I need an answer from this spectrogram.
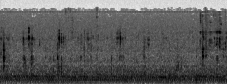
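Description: Close-up chewing of a mouthful of creamy ramen noodles, with small wet mouth clicks and smacks. About four seconds in, a metal fork clinks and scrapes in a ceramic bowl. A low steady hum runs underneath.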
